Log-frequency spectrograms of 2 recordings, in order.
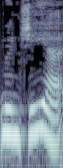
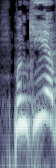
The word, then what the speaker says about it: Mungia: I am having a great conversation with writer, filmmaker Lance and Mungia. And so I pronounced your name wrong. Mungia, my God.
